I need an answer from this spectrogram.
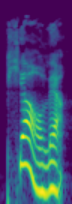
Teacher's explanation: that's a fourth tone and a neutral tone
